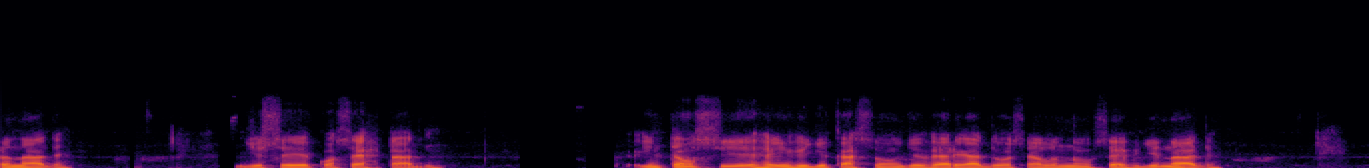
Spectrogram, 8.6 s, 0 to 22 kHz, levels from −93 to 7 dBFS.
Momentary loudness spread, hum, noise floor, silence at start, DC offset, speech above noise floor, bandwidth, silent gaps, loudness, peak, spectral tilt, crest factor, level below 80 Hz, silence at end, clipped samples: 9 LU; none; -82 dBFS; 0 s; under 0.1%; 55 dB; 8 kHz; none; -28 LUFS; -10 dBFS; -8 dB/octave; 20 dB; -56 dBFS; 0.95 s; under 0.1%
